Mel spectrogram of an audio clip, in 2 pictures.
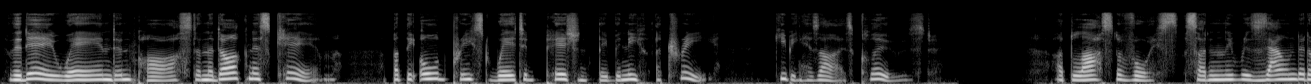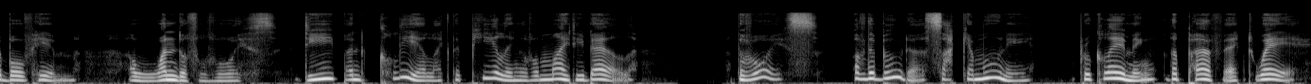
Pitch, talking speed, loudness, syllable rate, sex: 215 Hz, 115 wpm, -17 LUFS, 3.9 syllables/s, female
